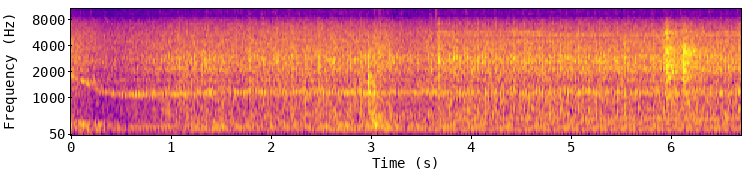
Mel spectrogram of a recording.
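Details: K11 Nissan Micra Super Turbo, car raised, engine running while alternator output is tested: steady, even idle with faint constant whine; alternator reads about 14 V at alternator and battery, charging normally.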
